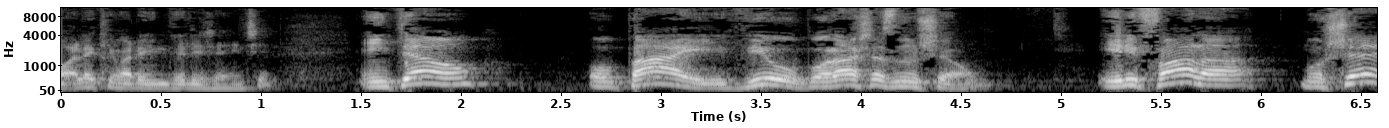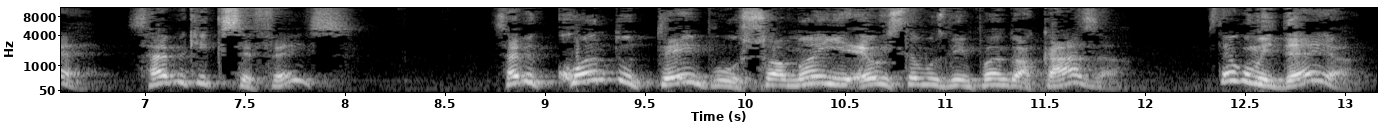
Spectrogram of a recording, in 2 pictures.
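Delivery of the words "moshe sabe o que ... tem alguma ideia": scolding father. Acted. Father scolding four-year-old son.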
